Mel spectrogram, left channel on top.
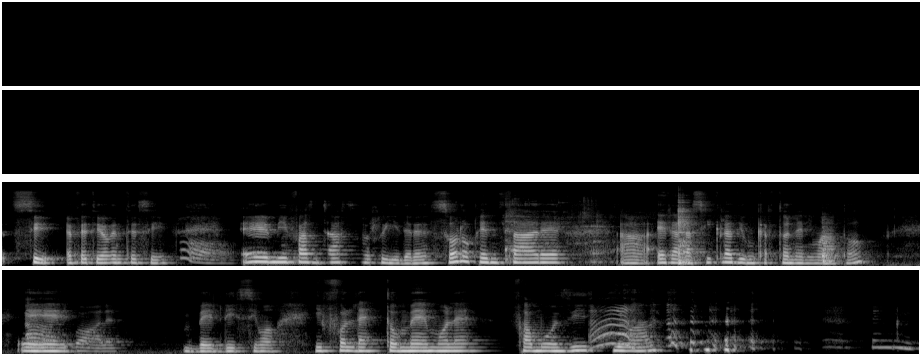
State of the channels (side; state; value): left; silent; digital silence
